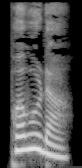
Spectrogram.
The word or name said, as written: ಪೋವಿಡು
